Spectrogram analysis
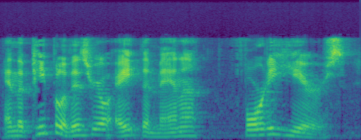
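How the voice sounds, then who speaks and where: A man's voice: medium pitch, expressive, normal speed, a bit bright. A man reading scripture aloud expressively, as a reader for a church. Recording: dull, lo-fi sound.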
